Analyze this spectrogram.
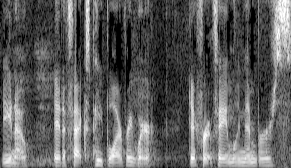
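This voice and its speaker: A woman with a very deep, low pitch and an American accent. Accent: slight country. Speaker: professional organizer, small business owner. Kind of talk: business seminar talk with Q&A. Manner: casual, conversational.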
